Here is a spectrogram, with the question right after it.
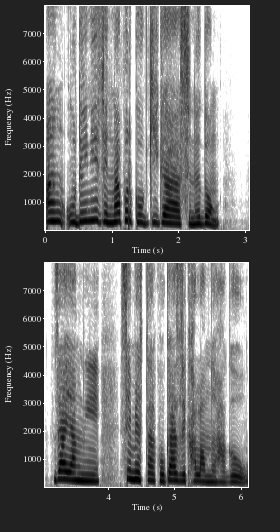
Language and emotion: Bodo, fearful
